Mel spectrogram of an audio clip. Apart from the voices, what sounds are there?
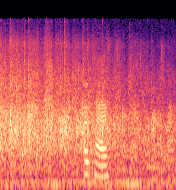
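audience applause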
